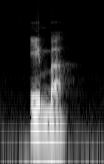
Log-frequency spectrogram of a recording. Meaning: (noun) plural of ébat; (verb) inflection of ébattre: 1. first/second-person singular present indicative 2. second-person singular imperative
- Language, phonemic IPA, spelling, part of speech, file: French, /e.ba/, ébats, noun / verb, Fr-ébats.ogg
